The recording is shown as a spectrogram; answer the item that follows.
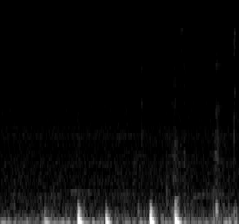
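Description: Computer keyboard keystrokes heard as a handful of soft, muffled low thuds, irregularly spaced, as short terminal commands are typed.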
